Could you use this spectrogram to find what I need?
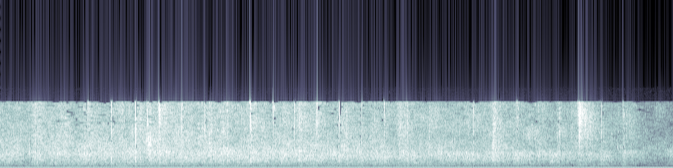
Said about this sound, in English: Isn't she awesome? I think we ought to give Mom and Dad and God a round of applause.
